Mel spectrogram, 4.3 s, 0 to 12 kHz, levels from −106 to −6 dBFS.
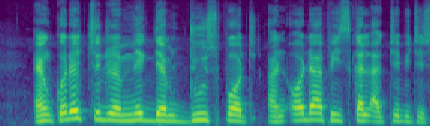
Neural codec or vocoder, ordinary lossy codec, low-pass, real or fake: none; none; none; real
